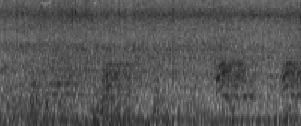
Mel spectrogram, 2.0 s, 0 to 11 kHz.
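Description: Wind rushing over the camera microphone and the steady hum of a Honda Click 125i's small single-cylinder scooter engine while riding, with a few short voice-like sounds near the end.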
